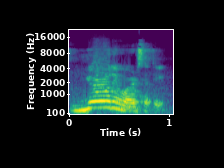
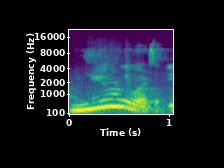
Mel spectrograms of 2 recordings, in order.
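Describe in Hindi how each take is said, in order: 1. यह शब्द y ध्वनि से शुरू होता है। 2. यह शब्द एक सामान्य स्वर ध्वनि से शुरू होता है। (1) "So the sound comes like yo, it's not a vowel sound" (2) "It's not university"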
